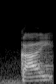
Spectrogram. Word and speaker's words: chi: होता है equals to काई E into E, पी bar equals to काई ई बार। व्हाट इज काई ई? काई लिखते स्पेलिंग में CHI है, ठीक है, CHI, लेकिन हम पढ़ेंगे क्या? काई, ठीक है।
